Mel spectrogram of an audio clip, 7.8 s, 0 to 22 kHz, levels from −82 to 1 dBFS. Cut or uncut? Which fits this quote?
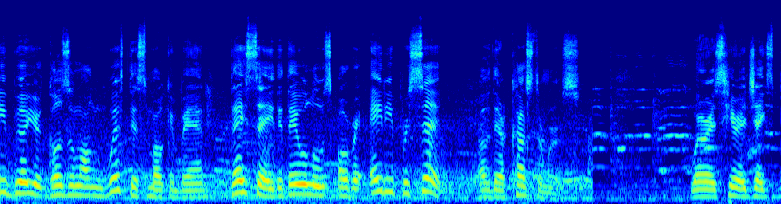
uncut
